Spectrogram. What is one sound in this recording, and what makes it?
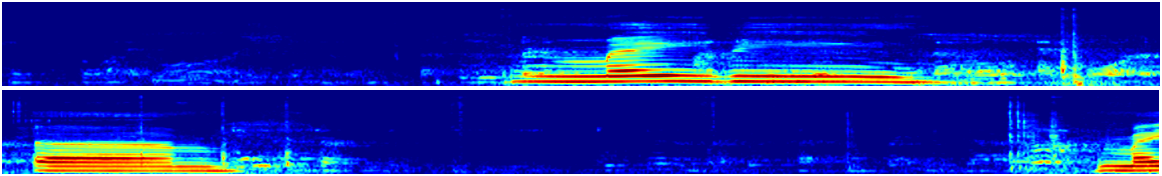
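Plastic drawers rattle and click under a hand.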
